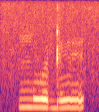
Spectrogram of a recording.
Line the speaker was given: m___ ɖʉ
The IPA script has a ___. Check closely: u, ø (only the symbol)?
u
